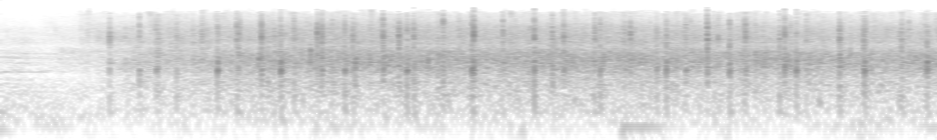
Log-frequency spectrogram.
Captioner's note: audience applauding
